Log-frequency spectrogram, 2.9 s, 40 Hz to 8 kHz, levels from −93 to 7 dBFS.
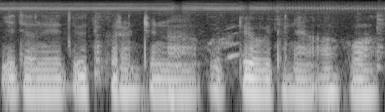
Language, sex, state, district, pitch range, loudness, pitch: Kannada, male, Karnataka, Koppal, 95-105 Hz, -17 LUFS, 100 Hz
